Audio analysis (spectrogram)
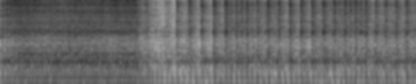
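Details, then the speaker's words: Kid-sized go-kart with Honda engine, completely cold start with choke on: steady run breaks into uneven surging chug about three pulses a second, starting to die; has some trouble idling. "as you can hear it runs that was actually a cold start no lie that was a completely cold start starting to die a little bit"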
